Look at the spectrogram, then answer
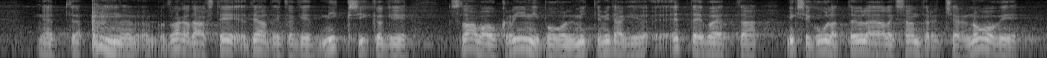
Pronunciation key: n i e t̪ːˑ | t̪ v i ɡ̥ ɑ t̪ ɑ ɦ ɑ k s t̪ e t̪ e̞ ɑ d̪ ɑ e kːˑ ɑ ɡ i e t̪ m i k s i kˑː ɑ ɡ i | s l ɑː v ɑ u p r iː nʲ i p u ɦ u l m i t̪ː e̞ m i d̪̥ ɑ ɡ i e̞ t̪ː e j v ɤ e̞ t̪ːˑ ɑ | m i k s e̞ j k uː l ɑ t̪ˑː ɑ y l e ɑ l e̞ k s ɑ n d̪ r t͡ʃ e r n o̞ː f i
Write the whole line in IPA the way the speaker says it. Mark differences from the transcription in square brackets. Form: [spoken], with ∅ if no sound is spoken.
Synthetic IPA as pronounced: n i e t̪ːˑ | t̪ v [æ] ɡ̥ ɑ t̪ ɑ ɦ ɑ k s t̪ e t̪ e̞ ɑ d̪ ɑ [i] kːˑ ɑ ɡ i e t̪ m i k s i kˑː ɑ ɡ i | s l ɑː v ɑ u [k] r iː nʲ i p u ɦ u l m i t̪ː e̞ m i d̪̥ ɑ ɡ i e̞ t̪ː e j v ɤ e̞ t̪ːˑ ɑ | m i k s e̞ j k uː l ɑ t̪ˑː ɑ y l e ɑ l e̞ k s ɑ n d̪ r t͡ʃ e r n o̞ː [v] i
